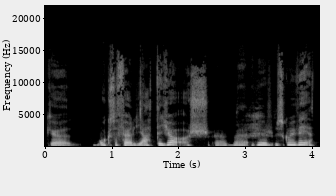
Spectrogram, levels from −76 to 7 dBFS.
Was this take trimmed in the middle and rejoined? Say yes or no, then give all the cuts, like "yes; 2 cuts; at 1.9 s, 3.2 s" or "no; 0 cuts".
no; 0 cuts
